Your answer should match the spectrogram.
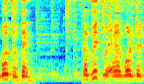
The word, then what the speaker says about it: WALTR2: It's pronounced Walter, but it's spelled WALTR2.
